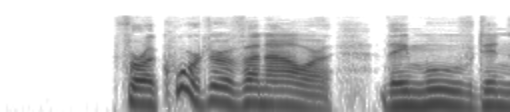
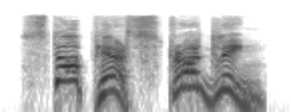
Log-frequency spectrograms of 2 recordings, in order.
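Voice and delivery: high, slow holler; 13 semitones higher, 4 dB louder than usual. A narrator's reading. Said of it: "Grant hollered at the handler".

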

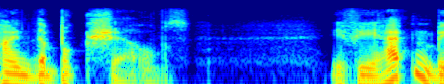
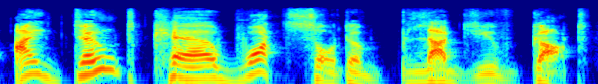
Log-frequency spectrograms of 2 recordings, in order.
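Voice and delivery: slow, higher, emphatic anger; fierce; 5 semitones higher, 4 dB louder, slower than usual. A narrator's reading. Harry cutting off Ernie, fierce. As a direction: cut him off and hammer it out. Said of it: "said Harry fiercely".

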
